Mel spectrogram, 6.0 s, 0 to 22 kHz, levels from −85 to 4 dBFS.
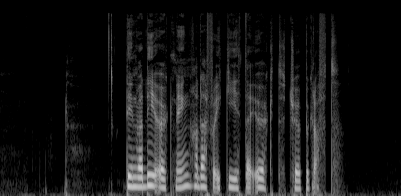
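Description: No dropouts, clipping, glitches or other technical faults can be heard anywhere in the speech.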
